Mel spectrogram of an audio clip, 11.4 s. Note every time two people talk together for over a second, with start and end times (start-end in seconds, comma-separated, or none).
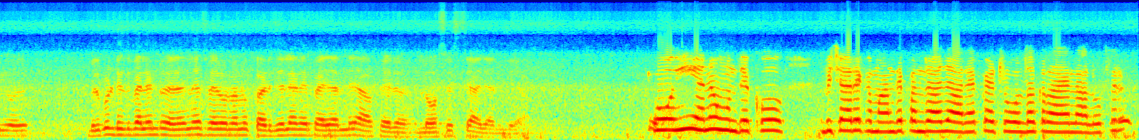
none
